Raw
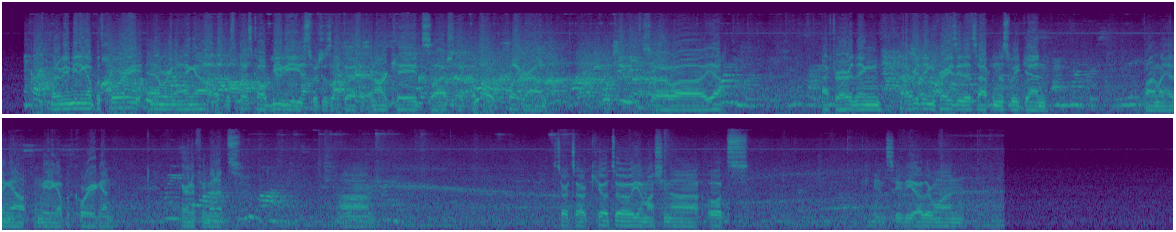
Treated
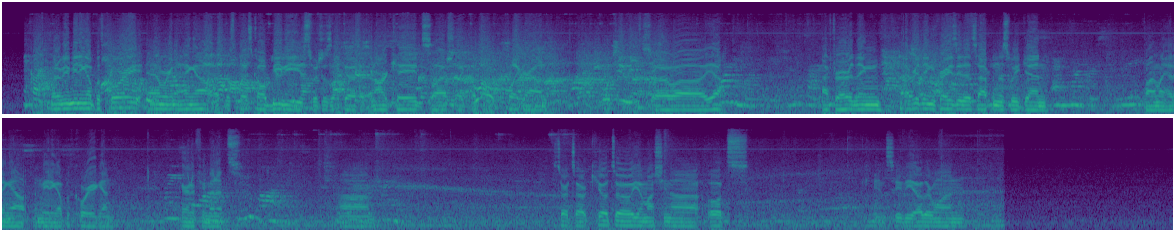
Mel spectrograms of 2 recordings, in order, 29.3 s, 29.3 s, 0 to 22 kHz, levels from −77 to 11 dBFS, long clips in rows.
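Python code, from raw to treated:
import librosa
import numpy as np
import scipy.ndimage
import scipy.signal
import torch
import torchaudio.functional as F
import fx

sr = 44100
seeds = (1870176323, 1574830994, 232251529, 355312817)

y = fx.low_shelf(x, sr, hz=340.0, db=9.0)
y = y * librosa.db_to_amplitude(-2.0)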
